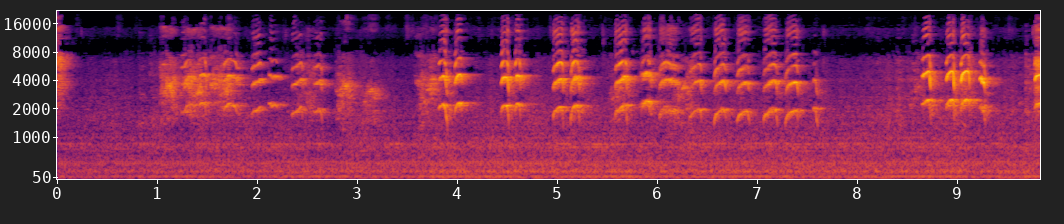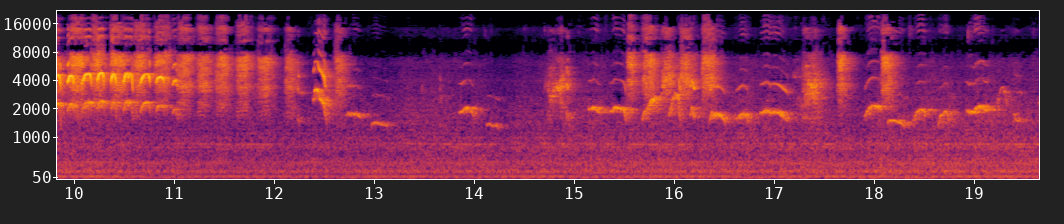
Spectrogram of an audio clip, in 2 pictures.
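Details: A pet cockatiel chatters in bursts of bright, harsh chirps and trilled notes, with short pauses between.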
